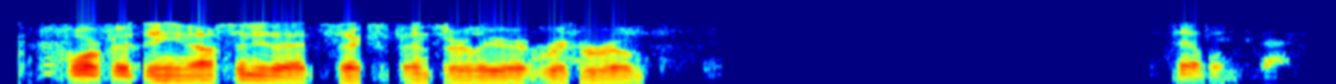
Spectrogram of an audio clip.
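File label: Police District Dispatch, p25; Raleigh Police Southeast District Disp; wake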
